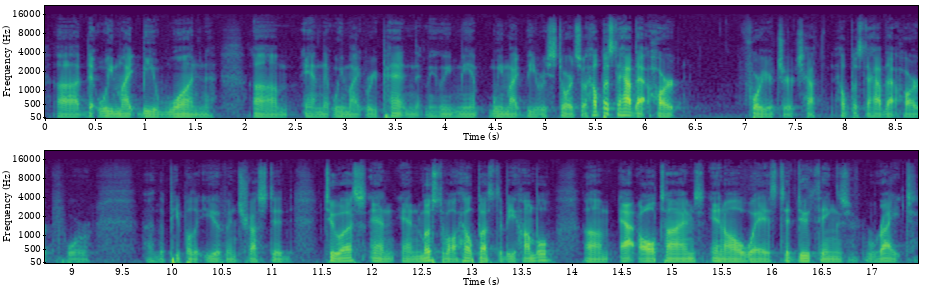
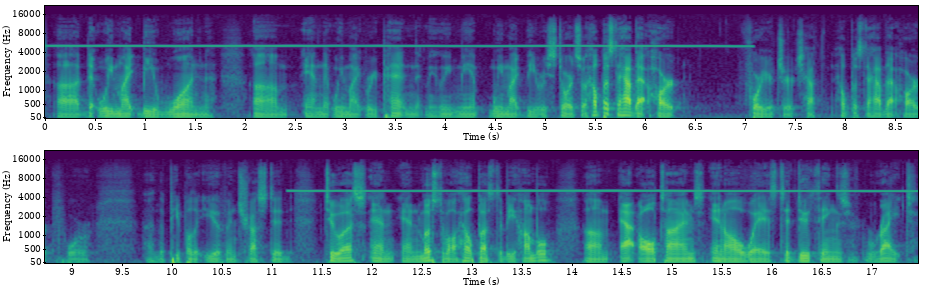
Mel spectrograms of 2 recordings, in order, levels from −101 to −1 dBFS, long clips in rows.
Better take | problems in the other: first | high-pitched whine; loud; until 7 s and from 11 s on; 5 kHz, 6 dB below the speech

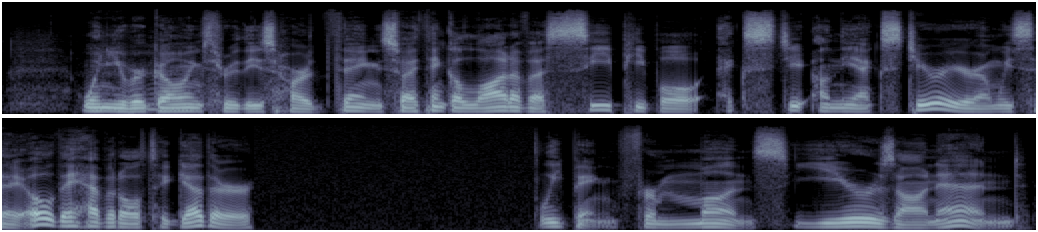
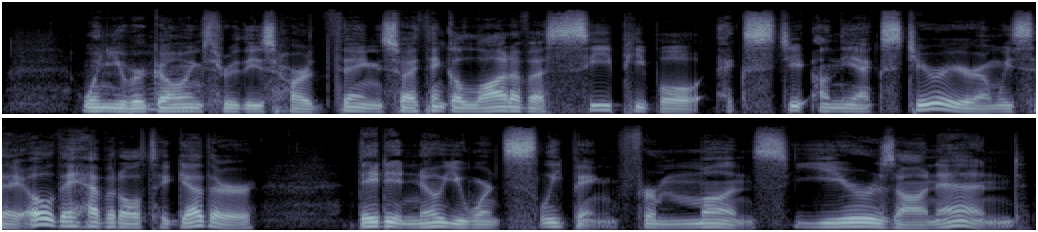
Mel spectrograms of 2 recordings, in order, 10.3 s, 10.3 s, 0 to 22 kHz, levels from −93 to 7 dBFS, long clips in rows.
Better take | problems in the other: second | audio cutting out; at 6.5 s for 1.5 s

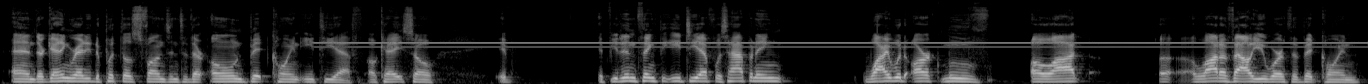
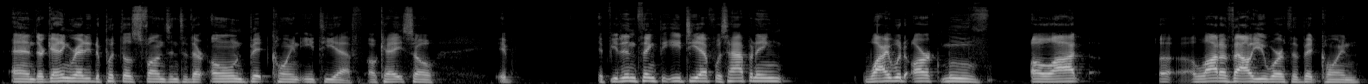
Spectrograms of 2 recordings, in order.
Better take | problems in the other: second | high-pitched whine; loud; from 3 s on; 2.5 kHz, 9 dB below the speech

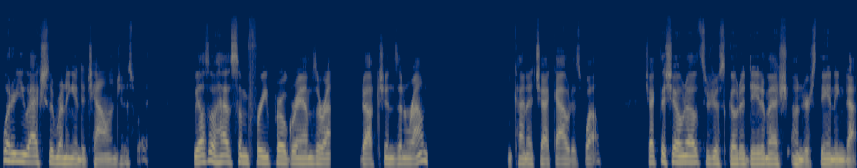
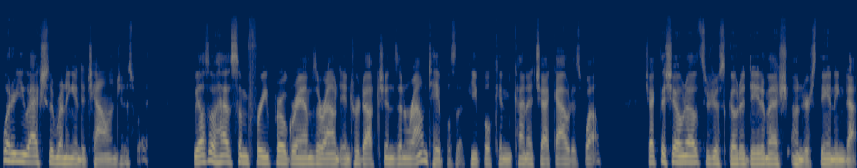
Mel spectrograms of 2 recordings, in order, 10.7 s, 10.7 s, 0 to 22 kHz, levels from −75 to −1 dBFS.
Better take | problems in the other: second | audio cutting out; at 4 s and at 5.5 s for 1 s

